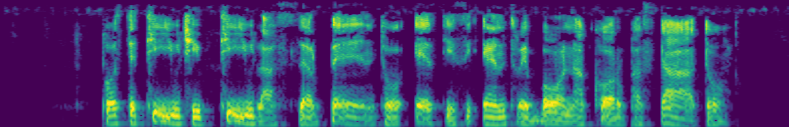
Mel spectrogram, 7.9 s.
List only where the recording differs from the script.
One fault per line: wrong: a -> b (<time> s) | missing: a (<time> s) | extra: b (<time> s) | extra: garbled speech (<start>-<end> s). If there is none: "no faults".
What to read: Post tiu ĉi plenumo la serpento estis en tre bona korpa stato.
wrong: plenumo -> tiu (2.2 s)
